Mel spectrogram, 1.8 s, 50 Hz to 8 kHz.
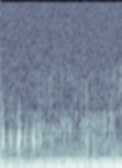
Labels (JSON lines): {"label": "biophony, grazing", "recorder": "SoundTrap 300"}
